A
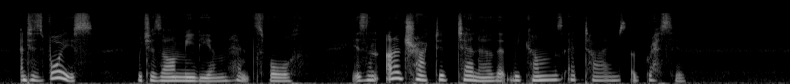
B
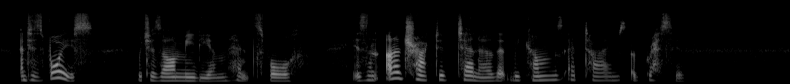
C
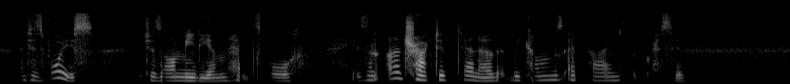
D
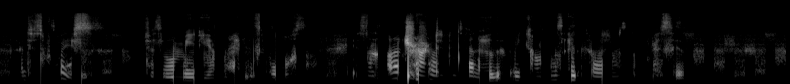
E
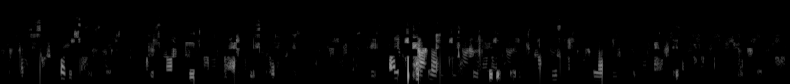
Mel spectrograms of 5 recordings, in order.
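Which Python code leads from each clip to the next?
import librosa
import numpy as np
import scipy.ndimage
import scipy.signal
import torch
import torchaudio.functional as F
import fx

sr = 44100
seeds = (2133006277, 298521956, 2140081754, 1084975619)

y1 = scipy.signal.sosfilt(scipy.signal.butter(2, 1000.0, 'highpass', fs=sr, output='sos'), x)
y1 = fx.high_shelf(y1, sr, hz=3700.0, db=-11.5)
y1 = y1 * librosa.db_to_amplitude(3.5)
y2 = fx.auto_swell(y1, sr, attack_ms=272.0)
y2 = y2 * librosa.db_to_amplitude(4.5)
y3 = fx.rider(y2, sr, range_db=4, speed_s=2.0)
y3 = y3 + 10.0 ** (-18.0 / 20.0) * np.pad(y3, (int(128 * sr / 1000.0), 0))[:len(y3)]
y3 = fx.filter_held_highpass(y3, sr, hz=9.8, low_hz=400.0, high_hz=6100.0)
y4 = fx.spec_dropout(y3, sr, seeds[0], share_pct=63)
y4 = fx.echo_wet_highpass(y4, sr, ms=440, feedback_pct=31, hz=2100.0, wet_db=-17.0)
y4 = fx.filter_lfo_lowpass(y4, sr, shape='saw_up', hz=5.0, low_hz=850.0, high_hz=5100.0, q=1.4)
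y4 = y4 * librosa.db_to_amplitude(1.5)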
